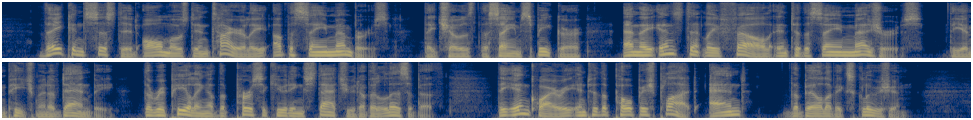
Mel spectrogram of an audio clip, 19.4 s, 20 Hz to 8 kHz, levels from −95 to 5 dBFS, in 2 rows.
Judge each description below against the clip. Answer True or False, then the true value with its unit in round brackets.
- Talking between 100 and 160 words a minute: True (135 wpm)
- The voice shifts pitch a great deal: True (6.3 semitones)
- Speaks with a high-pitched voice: False (115 Hz)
